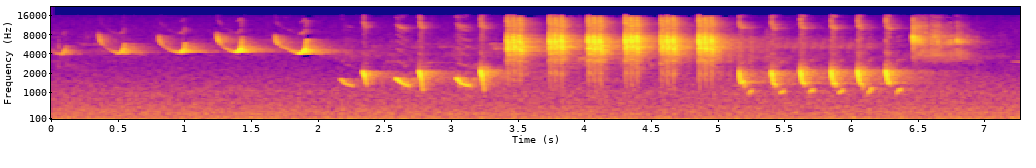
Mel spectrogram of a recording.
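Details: Nightingale song: a loud, varied run of rising whistled phrases repeated in quick series, then rapid rhythmic chook-like pulses and a final run of sharp repeated notes, about three per second, over a quiet background.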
